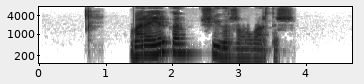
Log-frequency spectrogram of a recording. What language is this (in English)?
Mari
